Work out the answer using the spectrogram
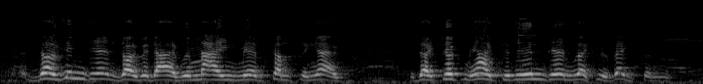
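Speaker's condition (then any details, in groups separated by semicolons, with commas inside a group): Deafness, acquired at age 5 from German measles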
